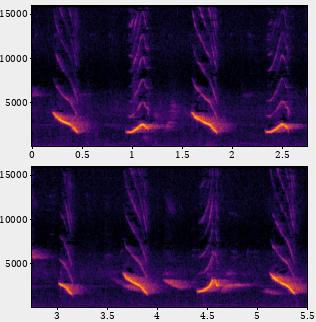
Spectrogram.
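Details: Red-crested cardinal kept in captivity by a licensed breeder in Brazil, singing: clear whistles alternating downward and upward slurs, about eight phrases in under six seconds, no other sounds.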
